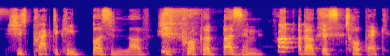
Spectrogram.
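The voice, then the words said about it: Put-on British reality-TV accent. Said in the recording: “That's me doing like Love Island. ... I definitely can maintain that accent.”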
